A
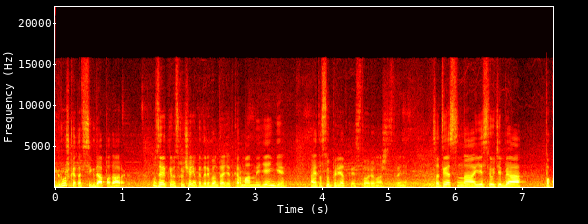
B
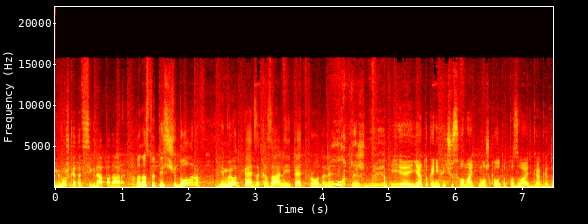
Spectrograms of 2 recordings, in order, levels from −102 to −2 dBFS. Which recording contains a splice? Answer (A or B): B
